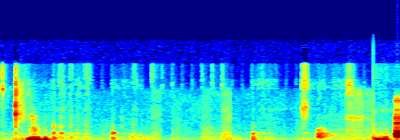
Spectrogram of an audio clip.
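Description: Faint scattered scratches and light clicks, like a pen writing, in a quiet small room. A brief low voice sounds just after the start.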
